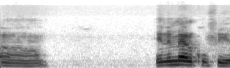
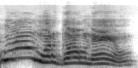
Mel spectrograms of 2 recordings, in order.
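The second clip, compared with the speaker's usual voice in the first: higher, whiny refusing mother; higher mock whine; mocking mom; 8 semitones higher than usual. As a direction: mimic mom digging in.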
